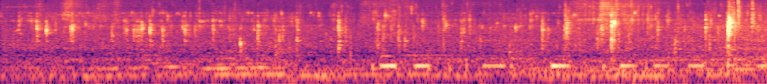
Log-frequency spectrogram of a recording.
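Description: Hot oil sizzling with scattered crackles as an egg fries on a tortilla in an enamel frying pan, the oil being spooned over the egg to baste it. A sharper tap near the end.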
